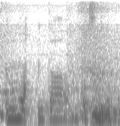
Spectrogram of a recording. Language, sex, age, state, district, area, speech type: Nepali, female, 30-45, West Bengal, Alipurduar, urban, spontaneous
